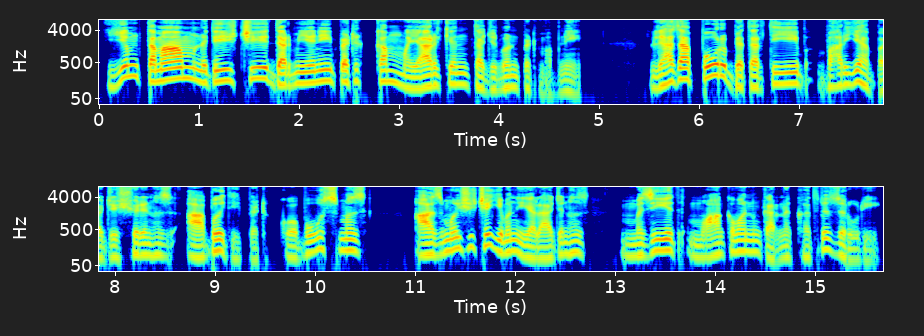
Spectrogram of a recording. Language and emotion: Kashmiri, neutral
